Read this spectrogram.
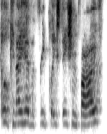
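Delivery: high-pitched mock begging voice; pleading commenters. Imitating people asking Santa for gifts, pleading commenters. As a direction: beg like an eager online commenter. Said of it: "So people be like".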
